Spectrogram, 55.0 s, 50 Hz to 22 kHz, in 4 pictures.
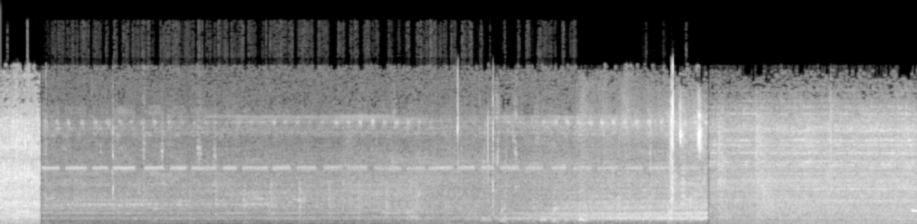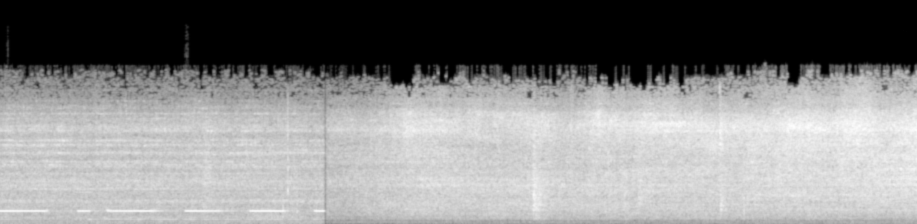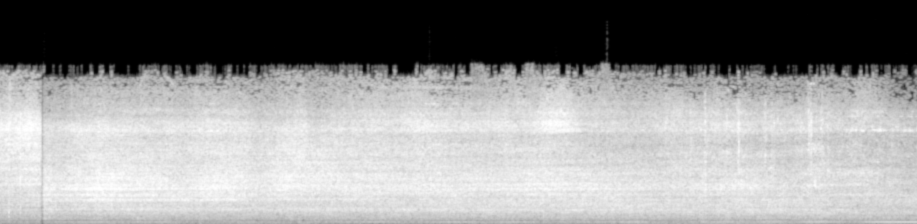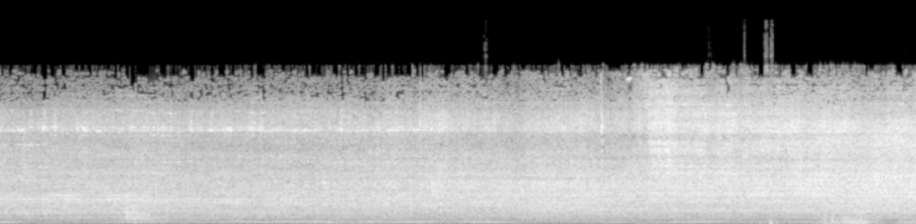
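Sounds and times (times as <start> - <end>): heavy construction machinery running: 0.0 - 55.0
backup alarm beeps: 13.7 - 18.6
engine with pulsing hum: 39.2 - 55.0.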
